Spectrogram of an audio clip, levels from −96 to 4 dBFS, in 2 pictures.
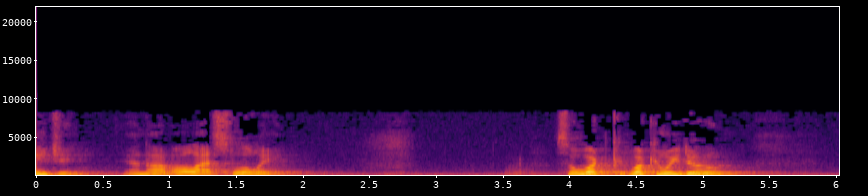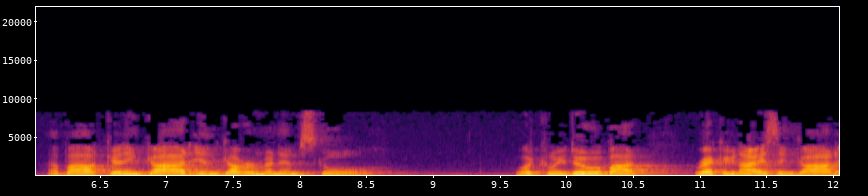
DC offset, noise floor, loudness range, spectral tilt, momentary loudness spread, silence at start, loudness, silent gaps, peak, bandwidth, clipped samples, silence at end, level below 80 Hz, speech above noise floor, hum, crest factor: under 0.1%; -47 dBFS; 7 LU; -8 dB/octave; 16 LU; 0 s; -18 LUFS; none; 0 dBFS; 8.6 kHz; under 0.1%; 0 s; -48 dBFS; 30 dB; none; 18 dB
